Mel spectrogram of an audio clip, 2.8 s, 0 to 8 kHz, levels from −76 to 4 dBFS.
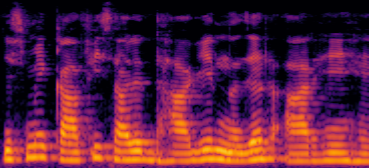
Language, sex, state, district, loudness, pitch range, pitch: Hindi, male, Jharkhand, Palamu, -14 LUFS, 135-165 Hz, 150 Hz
